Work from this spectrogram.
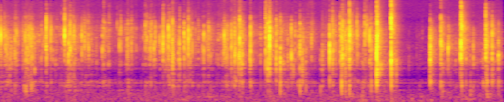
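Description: Long purple nails scratch across the cover of a black sequin-covered journal sealed in clear plastic film and lying flat, producing bright, dense crinkling and scraping. The scratches come in quick irregular bursts, with a short quiet pause near the six-second mark before the crinkling resumes.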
